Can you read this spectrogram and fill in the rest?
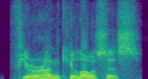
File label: "furunculosis", American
